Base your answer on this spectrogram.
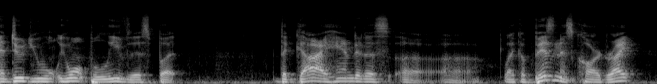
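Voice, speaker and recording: The speaker talks at a fairly slow pace with lively intonation and a somewhat breathy sound. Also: man. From Mexico, raised in Oklahoma, US. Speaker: sound engineer. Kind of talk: casual interview chat.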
